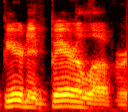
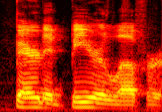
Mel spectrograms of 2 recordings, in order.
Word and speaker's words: Bearded Bear Lover: At least it's not Rich pronouncing Bearded Bear Lover as Bearded Beer Lover again.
